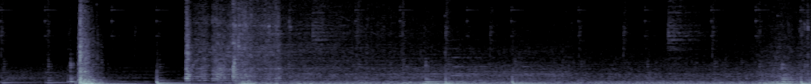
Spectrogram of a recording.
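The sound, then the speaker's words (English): A car engine cranks and catches with a sudden burst, then settles into a steady, rumbling idle that hums on, with no voices. “We get in the car and get out of there.”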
